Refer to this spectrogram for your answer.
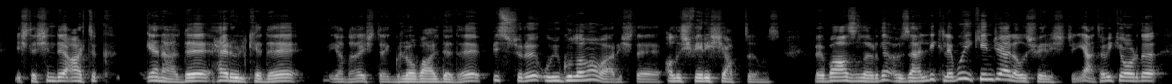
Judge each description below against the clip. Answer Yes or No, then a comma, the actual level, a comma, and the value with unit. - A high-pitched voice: No, medium, 155 Hz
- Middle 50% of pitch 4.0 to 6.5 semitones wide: Yes, average, 4.8 semitones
